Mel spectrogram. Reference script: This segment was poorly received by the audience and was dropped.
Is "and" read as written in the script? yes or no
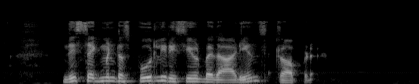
no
